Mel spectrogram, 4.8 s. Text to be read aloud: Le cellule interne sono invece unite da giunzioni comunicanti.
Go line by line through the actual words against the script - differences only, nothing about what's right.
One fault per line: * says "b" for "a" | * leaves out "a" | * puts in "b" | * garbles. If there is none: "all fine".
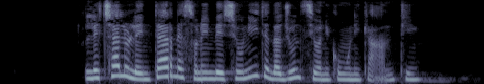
all fine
